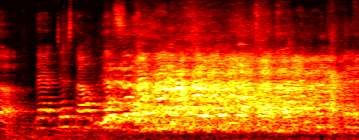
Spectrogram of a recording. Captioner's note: laughing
